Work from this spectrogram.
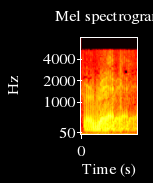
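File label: "correct", male synthesized voice; vox; source engine; hl1; video games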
